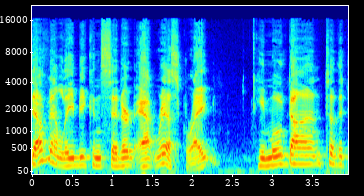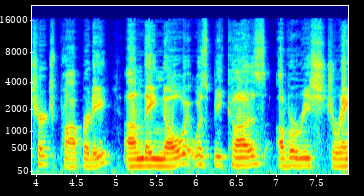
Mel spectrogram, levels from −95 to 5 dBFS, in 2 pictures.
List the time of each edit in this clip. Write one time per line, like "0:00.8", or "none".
0:02.6
0:05.0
